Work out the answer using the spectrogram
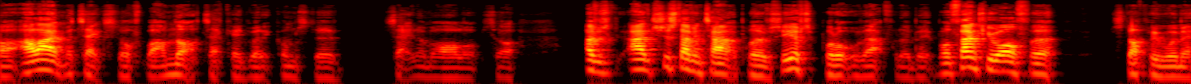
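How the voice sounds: With a Yorkshire accent, a man of medium pitch talks at a fast pace with lively intonation.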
